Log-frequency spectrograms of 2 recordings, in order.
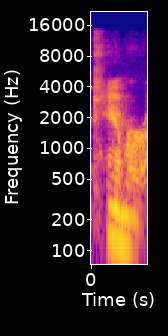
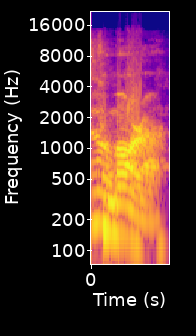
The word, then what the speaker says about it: Kamara: That looked like camera to me. I'm like, it's Kamara. Yeah. Yeah, and then I look at it, it's spelled camera. Camera. Yeah, but it's Kamara.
